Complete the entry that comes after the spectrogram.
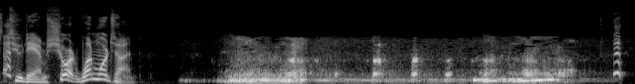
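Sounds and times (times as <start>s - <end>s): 
speech: 0.0s - 1.9s, 5.2s - 5.8s
four-cylinder car engine revving: 1.8s - 6.1s
laughter: 6.0s - 6.3s.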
